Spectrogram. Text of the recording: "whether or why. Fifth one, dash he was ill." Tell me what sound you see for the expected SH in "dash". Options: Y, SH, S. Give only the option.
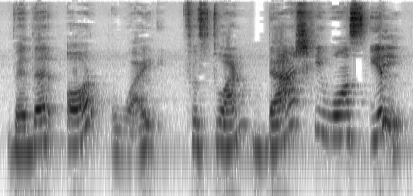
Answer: SH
